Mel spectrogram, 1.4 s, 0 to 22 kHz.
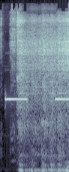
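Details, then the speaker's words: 2007 Honda CR-V with intermittent no-start despite new starter: thin steady buzz from behind the dash when turning the key, engine starts with firm push but still buzzes; faulty ignition switch, replaced. "they told me that it makes this buzzing noise from behind the dash and that right away tells me that it's got a bad ignition switch"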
